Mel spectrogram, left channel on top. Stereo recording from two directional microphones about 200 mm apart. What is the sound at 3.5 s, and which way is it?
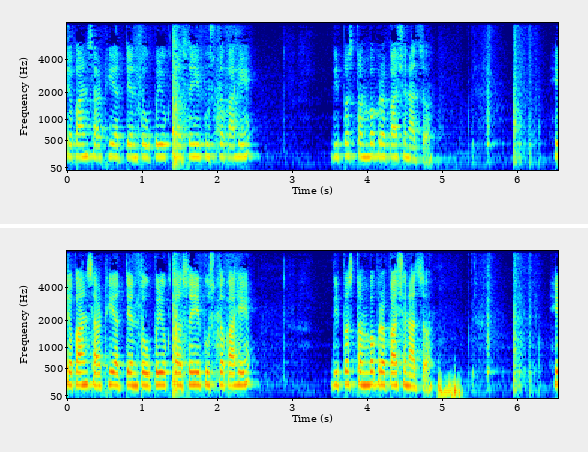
A woman's voice, 35° right (ahead or behind).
